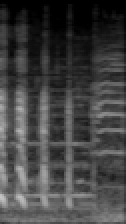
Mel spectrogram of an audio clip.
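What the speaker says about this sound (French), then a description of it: "Encore un chat." A cat at a traditional house in Jakarta, Indonesia gives four short, close, rising-and-falling meows in quick succession, followed by a brief bright call, with no talk over them.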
